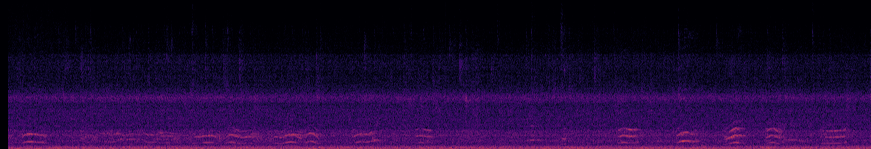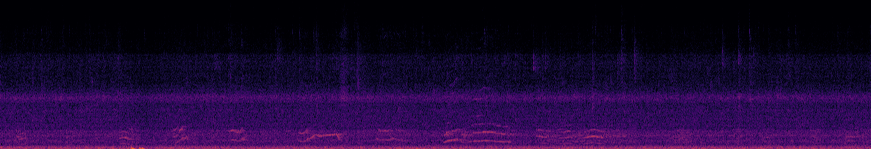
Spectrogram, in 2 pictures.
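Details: Vizsla puppies give a scatter of thin, high squeaks and whimpers over a steady low rumble while nursing and sleeping.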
